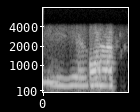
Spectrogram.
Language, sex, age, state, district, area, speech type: Dogri, female, 60+, Jammu and Kashmir, Kathua, rural, conversation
